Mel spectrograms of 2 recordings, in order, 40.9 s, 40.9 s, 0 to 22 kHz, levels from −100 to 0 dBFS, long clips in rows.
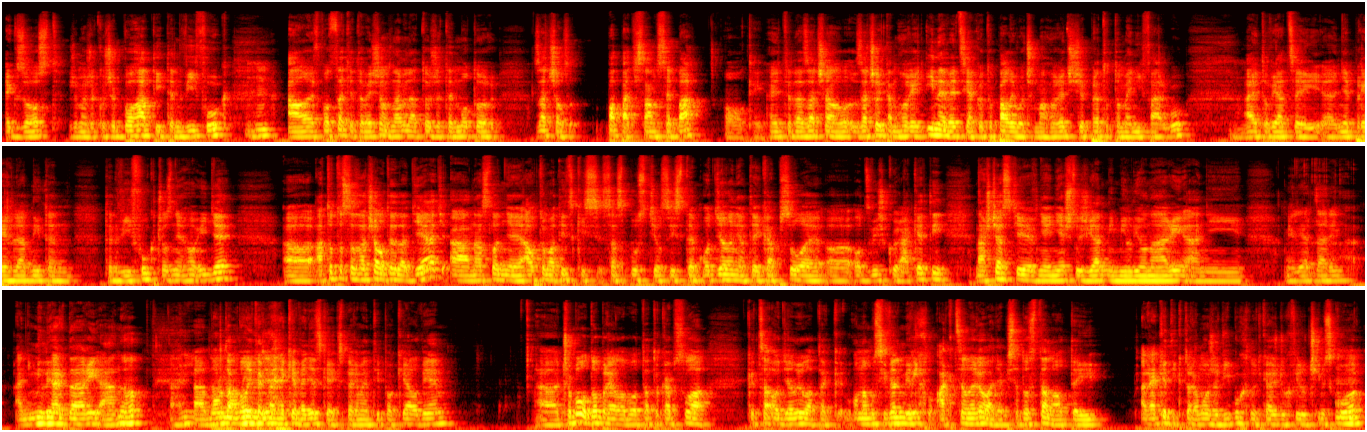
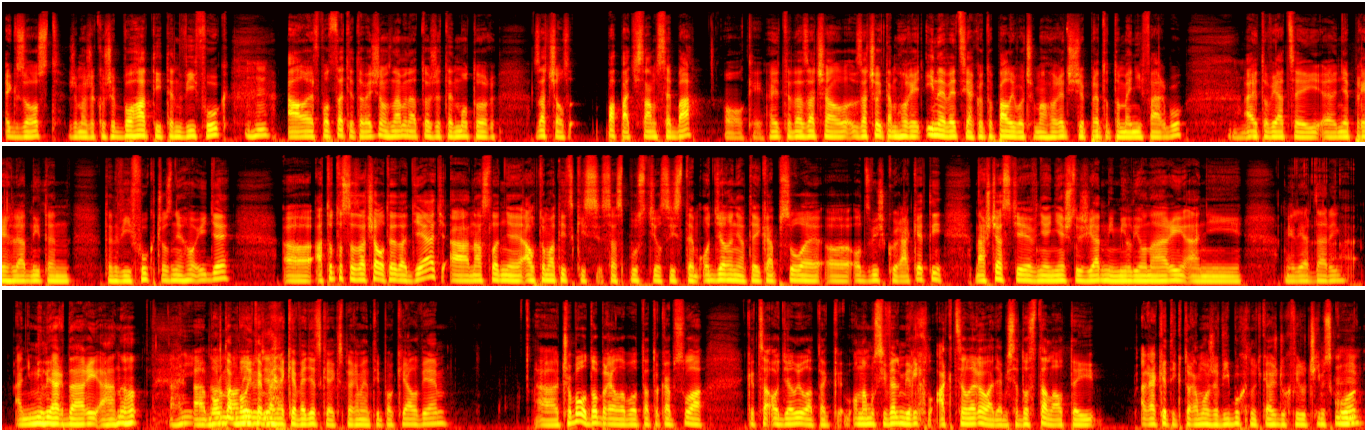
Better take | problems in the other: second | room echo; very slight; dies away in 0.4 s // off-mic speech; somewhat distant

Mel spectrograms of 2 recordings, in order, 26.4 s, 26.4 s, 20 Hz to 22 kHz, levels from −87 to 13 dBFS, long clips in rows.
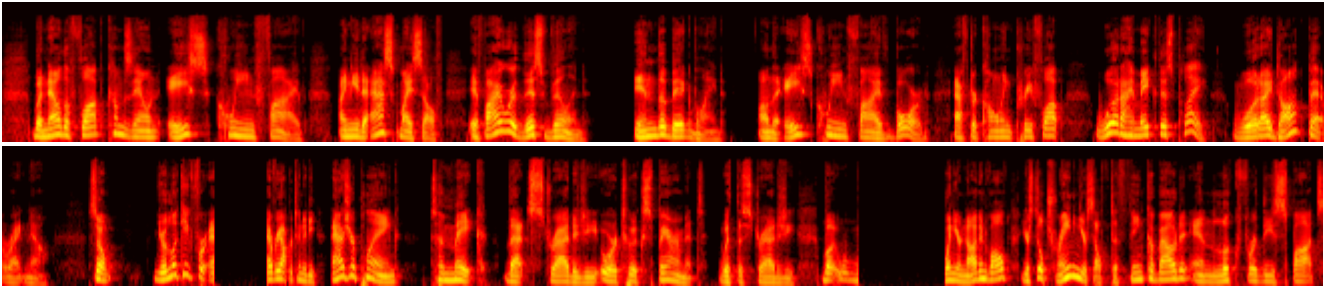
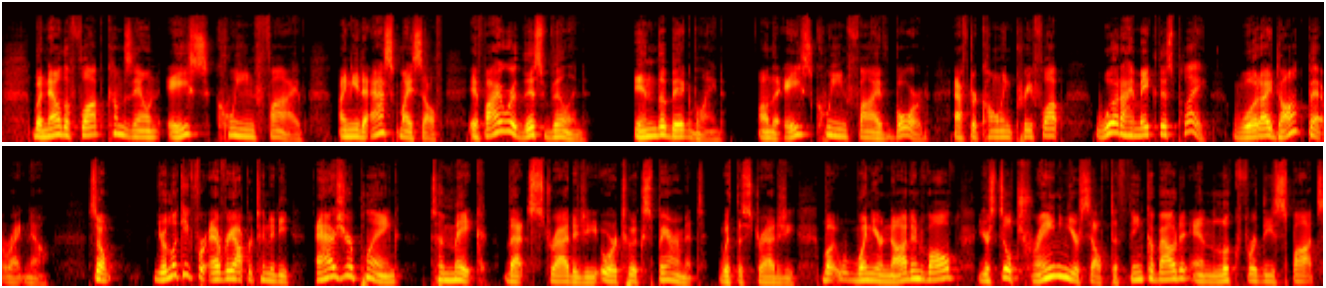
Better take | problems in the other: second | audio freezing; at 15 s for 0.5 s and at 22 s for 1 s

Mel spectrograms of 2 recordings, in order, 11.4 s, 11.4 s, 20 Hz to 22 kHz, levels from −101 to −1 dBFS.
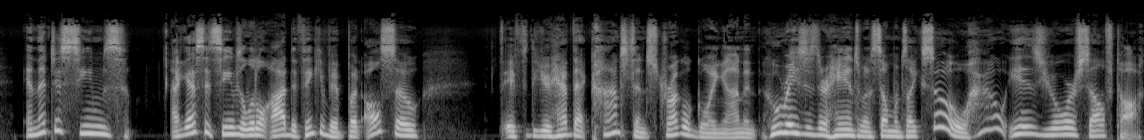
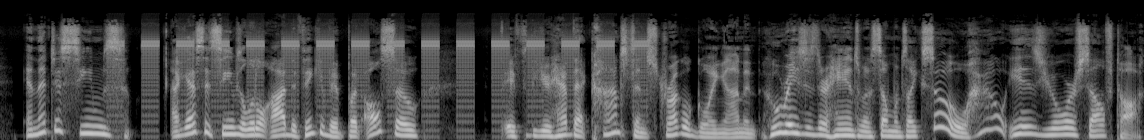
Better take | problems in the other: first | alarm; noticeable; from 1 to 6.5 s; peak 7 dB below the speech

